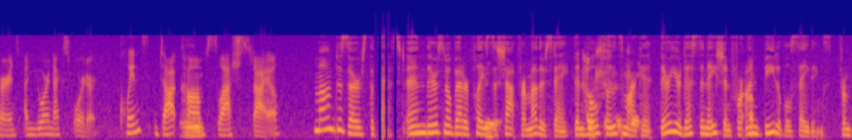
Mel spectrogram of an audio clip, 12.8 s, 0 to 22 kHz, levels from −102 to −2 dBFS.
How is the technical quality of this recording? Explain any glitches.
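There's one real glitch, a short stretch where the speech breaks up, heard over call-style audio that tops out around 8 kHz.

From 5.63 to 5.95 s you get a likely Bluetooth dropout: packets missed their slot, so playback went silent in choppy bursts totalling about 200 ms, the longest gap near 53 ms, and the speech picks up further along, as if it had kept playing.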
